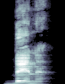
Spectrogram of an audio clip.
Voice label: "bene", Italian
